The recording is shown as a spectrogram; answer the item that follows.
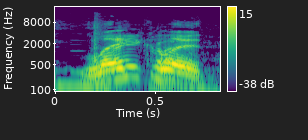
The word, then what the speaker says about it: Lakeland: Cigar Life, Lackland, Florida. – Lakeland. That's seven.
